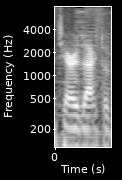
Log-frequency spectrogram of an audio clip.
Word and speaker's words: pterodactyl: can't you hear a pterodactyl going to the bathroom because the p is silent no because it's dead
